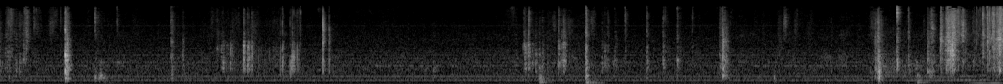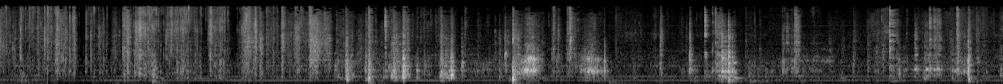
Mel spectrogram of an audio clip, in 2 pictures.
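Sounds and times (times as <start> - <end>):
plastic packets crinkling: 9.1 - 14.5.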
